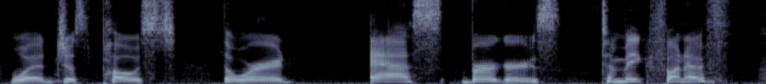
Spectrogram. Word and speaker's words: Asperger's: just post the word ass burgers to make fun of how it sounds and i'm like thank you yes that is how it is pronounced at least in the u.s but it's like very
